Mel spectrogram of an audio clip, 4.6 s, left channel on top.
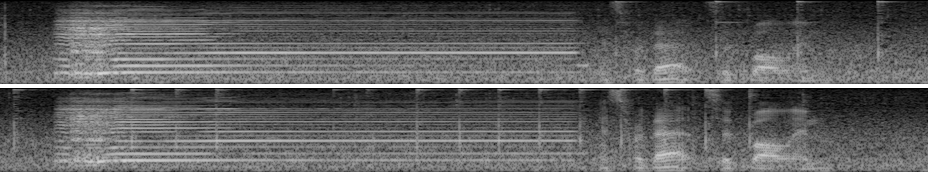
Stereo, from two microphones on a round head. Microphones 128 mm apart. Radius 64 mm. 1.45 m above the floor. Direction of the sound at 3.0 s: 45° right (ahead or behind).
